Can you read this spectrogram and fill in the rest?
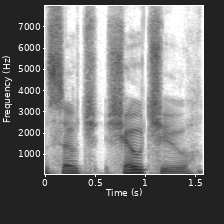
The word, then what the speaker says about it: Shochu: So we're joined today by Taka Amano, the co-founder and CEO of the American Shochu Company.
